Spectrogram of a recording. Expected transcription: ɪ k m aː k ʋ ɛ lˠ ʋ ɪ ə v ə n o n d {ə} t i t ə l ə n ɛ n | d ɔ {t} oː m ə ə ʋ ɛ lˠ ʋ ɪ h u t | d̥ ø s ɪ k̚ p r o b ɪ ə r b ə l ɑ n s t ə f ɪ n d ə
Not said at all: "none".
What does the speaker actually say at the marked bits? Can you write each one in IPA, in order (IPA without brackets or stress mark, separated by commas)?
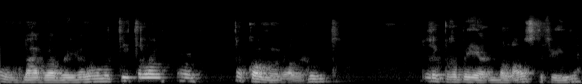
ə, k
